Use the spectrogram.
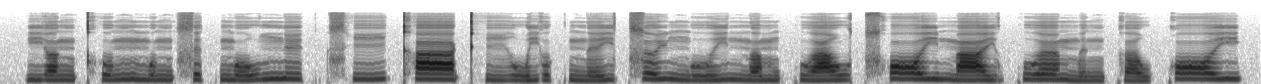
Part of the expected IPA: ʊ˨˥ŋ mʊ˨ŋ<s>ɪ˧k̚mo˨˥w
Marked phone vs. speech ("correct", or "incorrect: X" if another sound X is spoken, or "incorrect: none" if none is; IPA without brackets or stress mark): correct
